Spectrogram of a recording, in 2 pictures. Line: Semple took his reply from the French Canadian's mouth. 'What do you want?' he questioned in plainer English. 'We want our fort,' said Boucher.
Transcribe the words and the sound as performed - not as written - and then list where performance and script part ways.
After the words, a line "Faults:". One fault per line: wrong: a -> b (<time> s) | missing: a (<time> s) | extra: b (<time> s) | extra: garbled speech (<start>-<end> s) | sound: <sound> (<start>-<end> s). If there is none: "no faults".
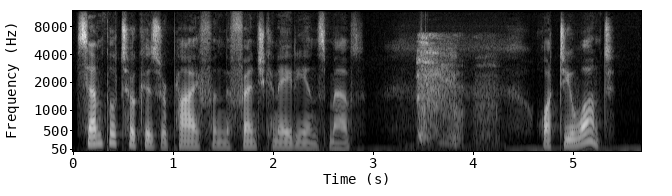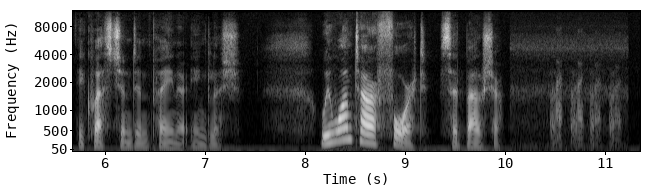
Semple took his reply from the French Canadian's mouth. 'What do you want?' he questioned in plainer English. 'We want our fort,' said Boucher.
Faults:
sound: cough (3.4-4.3 s)
sound: laugh (10.4-11.2 s)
